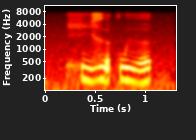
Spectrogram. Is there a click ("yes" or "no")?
no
